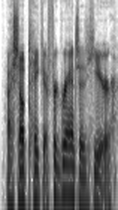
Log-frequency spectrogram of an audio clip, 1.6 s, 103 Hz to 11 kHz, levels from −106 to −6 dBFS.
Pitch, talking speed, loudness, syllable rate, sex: 120 Hz, 265 wpm, -20 LUFS, 6.4 syllables/s, male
